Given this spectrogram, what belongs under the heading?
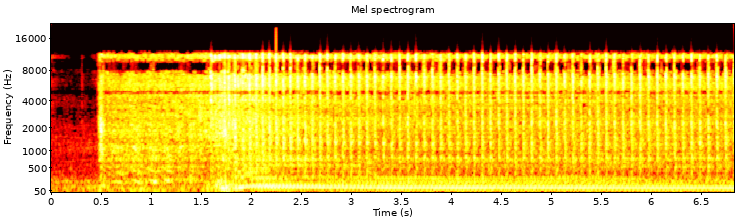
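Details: BMW cold start: engine catches and settles into a fast cold idle with a steady light tapping about four per second; knock source undetermined.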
